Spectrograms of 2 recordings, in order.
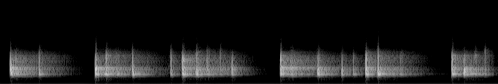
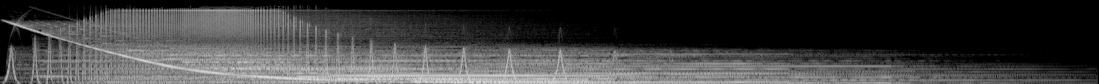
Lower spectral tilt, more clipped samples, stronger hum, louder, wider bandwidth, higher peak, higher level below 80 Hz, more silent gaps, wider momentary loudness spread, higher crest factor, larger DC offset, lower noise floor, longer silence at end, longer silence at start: first, -6 dB/octave vs -4.5 dB/octave; neither; neither; second, -25 LUFS vs -13 LUFS; second, 3.1 kHz vs 16.5 kHz; about the same, 0 dBFS vs 0 dBFS; second, -84 dBFS vs -28 dBFS; neither; second, 12 LU vs 17 LU; first, 26 dB vs 14 dB; neither; second, -45 dBFS vs -49 dBFS; second, 0.05 s vs 1.25 s; about the same, 0.1 s vs 0 s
